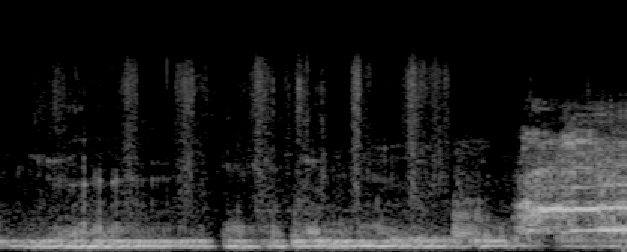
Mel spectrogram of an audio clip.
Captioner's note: lion growls; elephant trumpets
